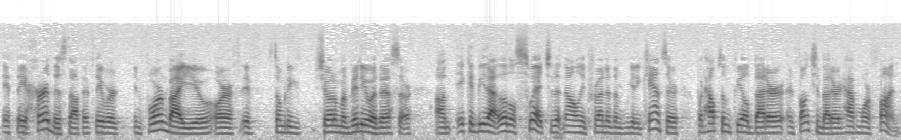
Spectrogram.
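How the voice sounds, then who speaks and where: A man's voice: medium pitch, fast talker, hardly any pauses, a little mellow, rough recording. A chiropractor giving an enthusiastic health seminar, asking his audience questions as he talks. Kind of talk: live seminar talk to an audience. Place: room with a live audience.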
